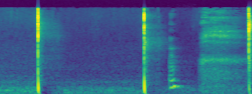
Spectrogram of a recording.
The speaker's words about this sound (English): I'll do some clit slaps. Fuck, I don't know if you can hear them.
